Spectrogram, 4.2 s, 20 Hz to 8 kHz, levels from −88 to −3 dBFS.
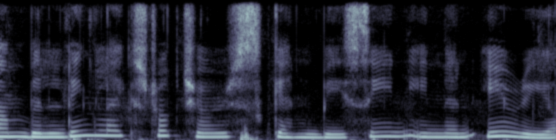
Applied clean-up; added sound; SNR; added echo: none; none; none; none.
